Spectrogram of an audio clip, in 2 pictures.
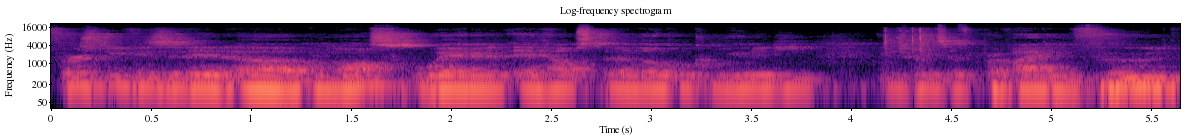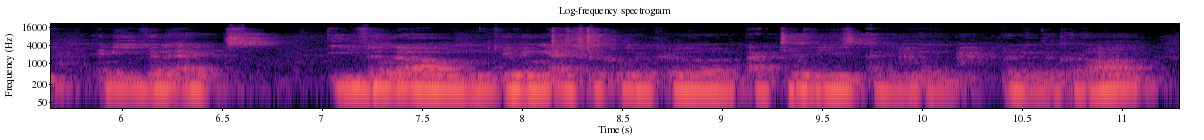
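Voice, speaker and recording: A man's voice: medium pitch, steady tone, moderate pace, dark tone, slight background noise. A teenage boy from Italy and Australia presenting at a school showcase, hesitant, with many fillers. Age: teens. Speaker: student presenter. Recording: echoey room, mic far off.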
